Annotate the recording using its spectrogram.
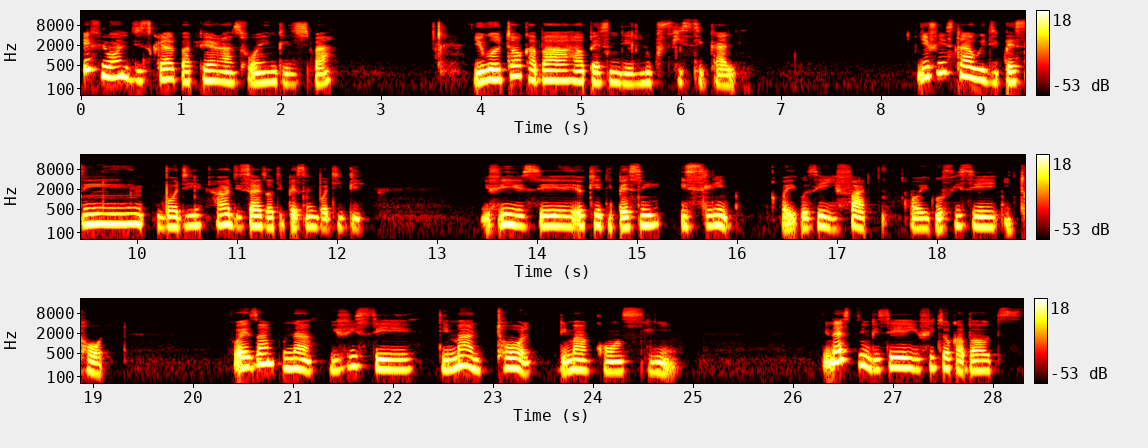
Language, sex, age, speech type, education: Nigerian Pidgin, female, 15-29, spontaneous, tertiary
